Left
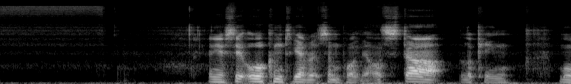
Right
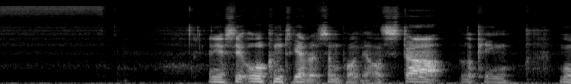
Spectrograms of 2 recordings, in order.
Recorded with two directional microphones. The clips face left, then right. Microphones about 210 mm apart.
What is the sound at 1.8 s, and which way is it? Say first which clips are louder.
Speech: left 3 dB; 45° left (ahead or behind).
